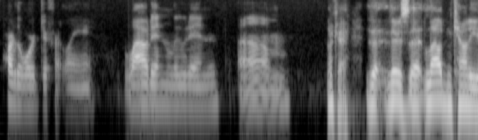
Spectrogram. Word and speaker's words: Loudoun: I'm going to go ahead and see how Google pronounces it. Loudon. Oh, yeah, Google did Yeah. Loudon.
